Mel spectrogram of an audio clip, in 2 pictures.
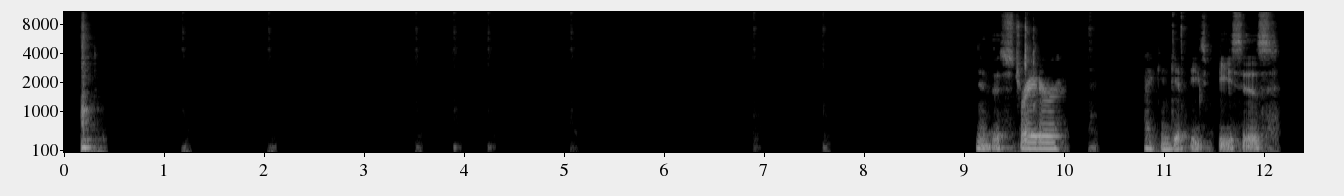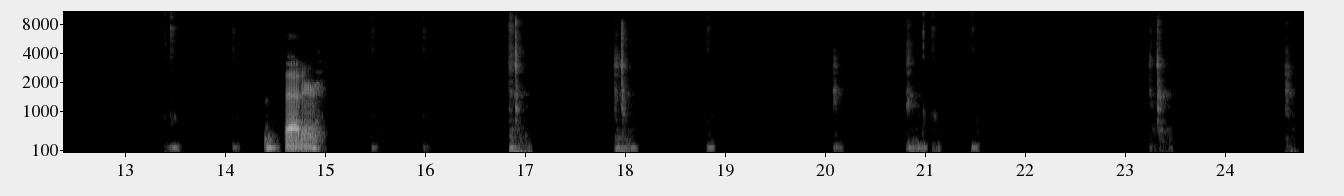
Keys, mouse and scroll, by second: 1.1 click, 3.3 click, 6.7 click, 8.0 scroll down 1, 9.5 g, 10.1 click, 10.3-11.0 scroll up 1, 11.0 click, 12.7 u, 13.3 click, 13.7 scroll down 1, 13.9 click, 15.9 click, 17.8 u, 18.7 click, 20.7 g, 20.9 click, 24.4 u.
